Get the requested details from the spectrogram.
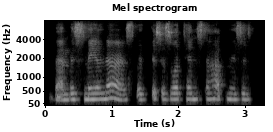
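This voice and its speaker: Fairly high in pitch, a woman talks in a somewhat breathy voice. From Caribbean. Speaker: retired staff nurse. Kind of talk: interview answer.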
